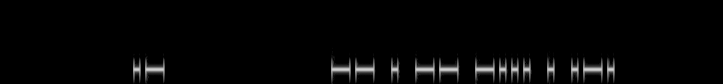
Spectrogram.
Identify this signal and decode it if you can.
Morse code, heard as a keyed tone, about 20 wpm, 700 Hz. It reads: A MEMBER
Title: 4x Word-Spacing - Sets of 5 Words - 20wpm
